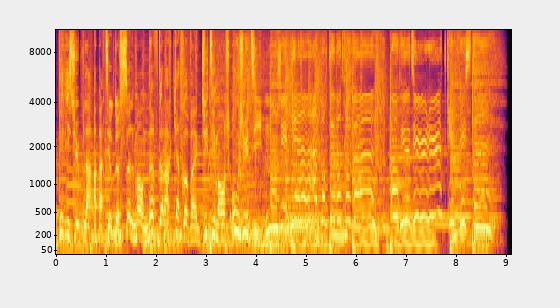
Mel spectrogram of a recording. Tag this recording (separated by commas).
Music, Speech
